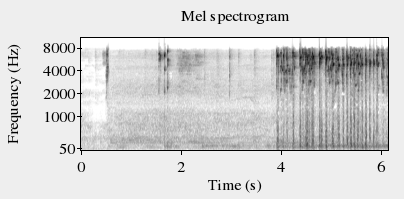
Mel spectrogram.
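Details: Noisy lovebird in the afternoon: a few isolated sharp chirps, then from the middle onward a loud, dense run of shrill, scratchy high-pitched chattering notes in rapid succession to the end.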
